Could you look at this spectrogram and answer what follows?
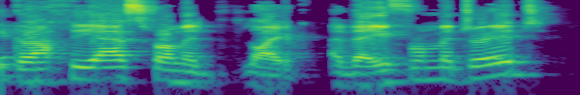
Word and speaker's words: gracias: Gracias is the proper pronunciation. C equals TH.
